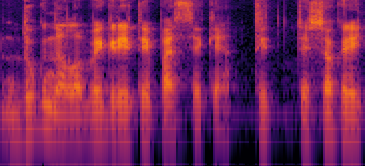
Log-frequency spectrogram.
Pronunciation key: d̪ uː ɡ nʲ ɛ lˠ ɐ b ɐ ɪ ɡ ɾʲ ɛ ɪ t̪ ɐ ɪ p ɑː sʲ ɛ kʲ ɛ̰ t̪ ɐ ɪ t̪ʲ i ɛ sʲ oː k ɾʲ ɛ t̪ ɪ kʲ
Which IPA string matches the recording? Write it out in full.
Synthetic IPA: d̪ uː ɡ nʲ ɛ lˠ ɐ b ɐ ɪ ɡ ɾʲ ɛ ɪ t̪ ɐ ɪ p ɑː sʲ ɛ kʲ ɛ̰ t̪ ɐ ɪ t̪ʲ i ɛ sʲ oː k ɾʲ ɛ ɪ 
